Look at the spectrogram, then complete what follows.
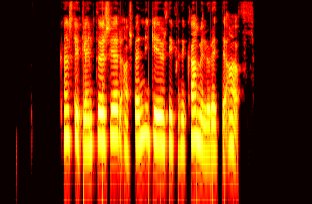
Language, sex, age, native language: Icelandic, female, 70-79, Icelandic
